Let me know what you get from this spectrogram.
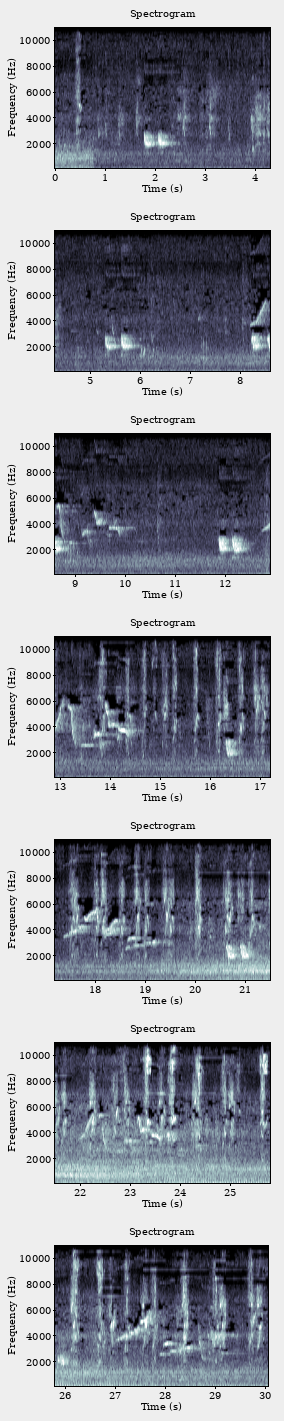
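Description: Songbird calls at a nest: short paired chirps repeat every few seconds. From about halfway, many quick, high, thin chirps join in as the nestlings beg while an adult arrives to feed them. A steady rushing background runs under it all and grows louder with a low hum in the last third.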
